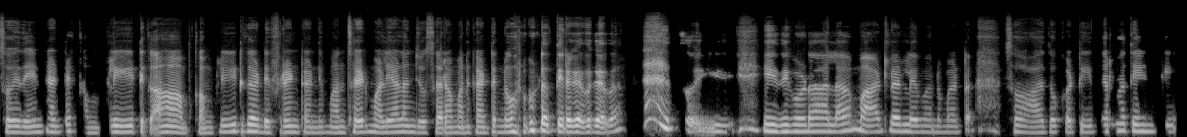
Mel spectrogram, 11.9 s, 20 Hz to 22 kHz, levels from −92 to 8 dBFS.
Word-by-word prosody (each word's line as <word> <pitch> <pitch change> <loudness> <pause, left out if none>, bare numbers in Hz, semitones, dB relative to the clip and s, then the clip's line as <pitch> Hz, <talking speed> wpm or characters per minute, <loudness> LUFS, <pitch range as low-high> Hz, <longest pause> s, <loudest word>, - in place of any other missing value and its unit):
So, - - -10
ఇదేంటంటే 175 +3 -2
కంప్లీట్‌గా 170 +3 -1
ఆ! 175 - +3 0.3
కంప్లీట్‌గా 185 +6 0
డిఫరెంట్ 170 +1 -1
అండి. 160 0 -7
మన 155 0 -3
సైడ్ 170 +1 +4
మలయాళం 170 +2 0
చూసారా! 155 -1 0
మనకంటే 160 +1 -1
నోరు 180 0 +1
కూడా 210 -2 +6
తిరగదు 175 -1 +7
కదా! 185 +3 +1 0.7
సో, - - -3 0.2
ఇది, 190 - -3 0.5
ఇది 190 0 +2
కూడా 190 0 +2
అలా 190 +1 0 0.2
మాట్లాడలేం 185 0 0
అన్నమాట. 170 0 -11 0.5
సో, - - -5 0.2
అదొకటి 170 0 -6 0.2
తర్వాత 205 +2 -5
ఏంటి 185 -1 -6
175 Hz, 135 wpm, -22 LUFS, 165-185 Hz, 0.7 s, తిరగదు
